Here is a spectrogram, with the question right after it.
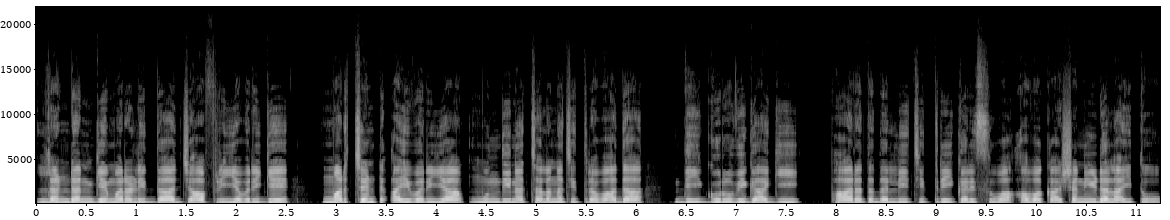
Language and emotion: Kannada, neutral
